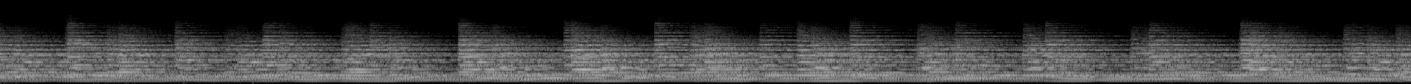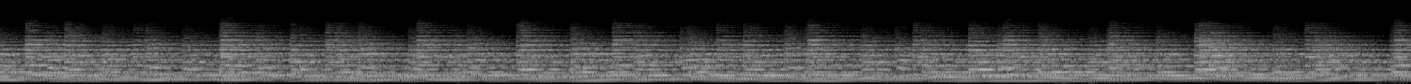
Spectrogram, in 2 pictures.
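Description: Full peal of four steel church bells cast by the Böhler works in Kapfenberg, swinging together in a steady stream of overlapping strikes, each ringing on. This full peal (plenum) is rung only on the highest feast days.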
